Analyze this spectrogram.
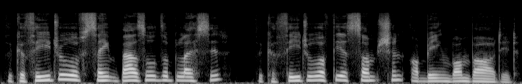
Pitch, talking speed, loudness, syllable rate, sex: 165 Hz, 170 wpm, -17 LUFS, 5.7 syllables/s, male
